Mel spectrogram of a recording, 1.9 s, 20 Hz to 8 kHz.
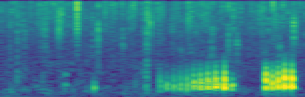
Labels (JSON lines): {"label": "biophony, damselfish", "recorder": "SoundTrap 300"}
